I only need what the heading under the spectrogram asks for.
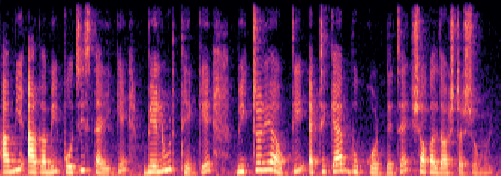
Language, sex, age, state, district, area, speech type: Bengali, female, 45-60, West Bengal, Purulia, urban, spontaneous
